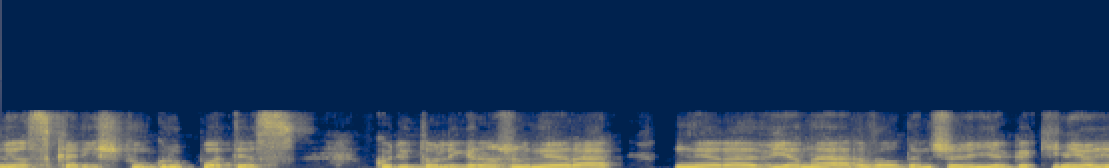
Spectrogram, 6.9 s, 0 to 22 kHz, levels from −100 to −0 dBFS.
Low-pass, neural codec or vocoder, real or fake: 7.2 kHz; codec, 16 kHz, 4 kbps, FunCodec, trained on LibriTTS, 50 frames a second; fake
